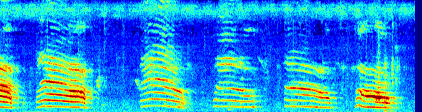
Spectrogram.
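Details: Six clear, drawn-out meows from a domestic cat, each bending up then down in pitch and separated by short silences. The final call is sharper and more strained, with a faint steady hiss throughout.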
